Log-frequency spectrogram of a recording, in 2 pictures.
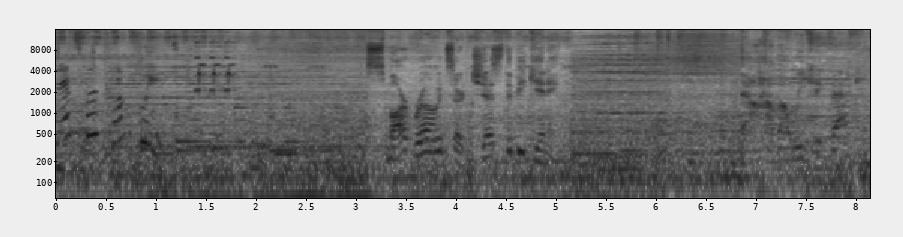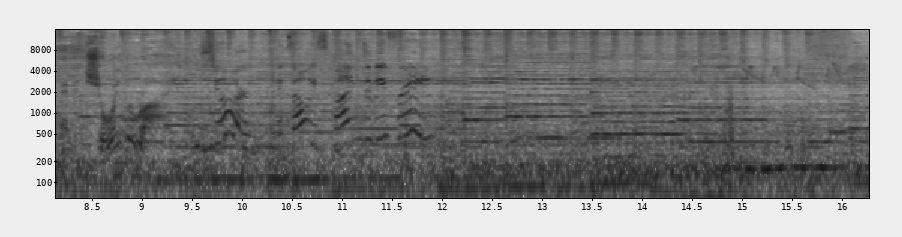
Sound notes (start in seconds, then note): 1.8 electronic beeping; 13.3 uplifting music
